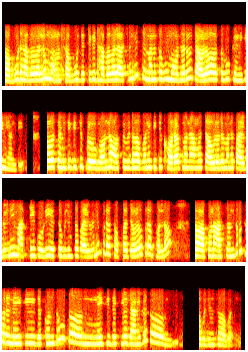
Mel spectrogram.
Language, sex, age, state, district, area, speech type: Odia, female, 18-30, Odisha, Jajpur, rural, conversation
